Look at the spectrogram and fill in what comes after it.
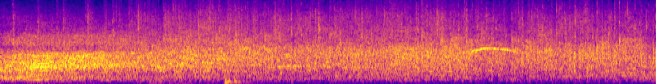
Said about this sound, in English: I think clapping a Parkinson's joke is in poor taste, ladies and gentlemen.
